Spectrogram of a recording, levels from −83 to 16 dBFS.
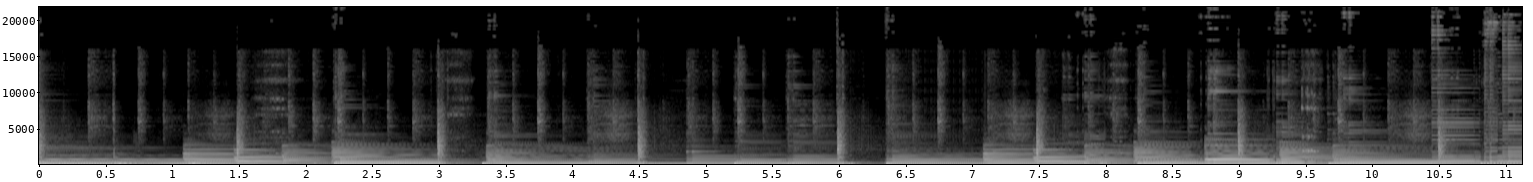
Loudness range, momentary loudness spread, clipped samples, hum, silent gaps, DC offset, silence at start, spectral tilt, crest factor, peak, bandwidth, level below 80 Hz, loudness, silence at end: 4 LU; 7 LU; under 0.1%; none; none; under 0.1%; 0 s; -7 dB/octave; 18 dB; -4 dBFS; over 20 kHz; -26 dBFS; -23 LUFS; 0 s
